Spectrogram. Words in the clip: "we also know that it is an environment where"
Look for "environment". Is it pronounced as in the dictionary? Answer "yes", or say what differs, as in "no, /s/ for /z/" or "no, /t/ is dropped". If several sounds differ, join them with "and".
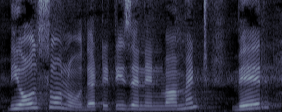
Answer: no, /ɹ/ is dropped and /n/ is dropped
